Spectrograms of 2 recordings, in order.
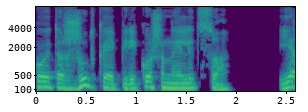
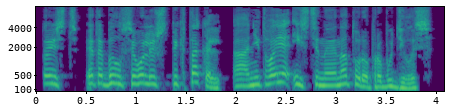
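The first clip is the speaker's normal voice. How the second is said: higher, questioning voice; lightly voiced elf; 7 semitones higher than usual. A narrator's reading. Elf asking if it was an act, doubtful. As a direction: check it doubtfully. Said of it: "уточнила она".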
